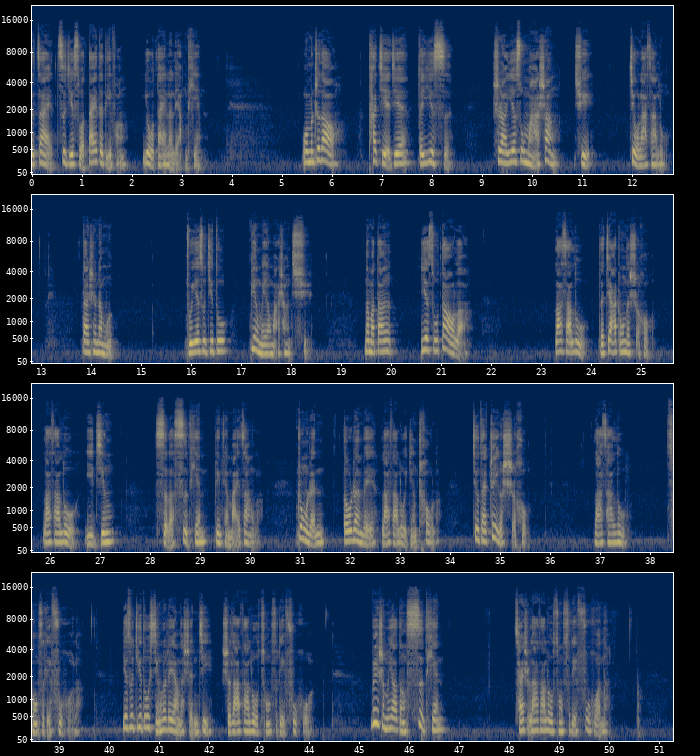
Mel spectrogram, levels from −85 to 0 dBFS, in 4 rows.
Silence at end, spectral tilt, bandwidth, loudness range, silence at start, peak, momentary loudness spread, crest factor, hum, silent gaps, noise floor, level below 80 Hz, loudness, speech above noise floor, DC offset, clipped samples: 0.65 s; -4 dB/octave; 16 kHz; 5 LU; 0 s; -10 dBFS; 14 LU; 18 dB; none; none; -65 dBFS; -72 dBFS; -27 LUFS; 38 dB; under 0.1%; under 0.1%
